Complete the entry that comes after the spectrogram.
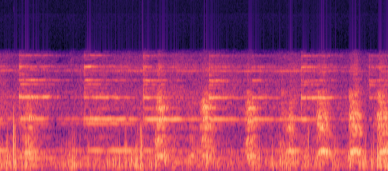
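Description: Train running, a dense rumble with short repeated bursts of sound.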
